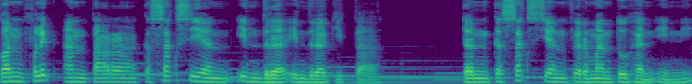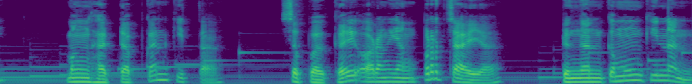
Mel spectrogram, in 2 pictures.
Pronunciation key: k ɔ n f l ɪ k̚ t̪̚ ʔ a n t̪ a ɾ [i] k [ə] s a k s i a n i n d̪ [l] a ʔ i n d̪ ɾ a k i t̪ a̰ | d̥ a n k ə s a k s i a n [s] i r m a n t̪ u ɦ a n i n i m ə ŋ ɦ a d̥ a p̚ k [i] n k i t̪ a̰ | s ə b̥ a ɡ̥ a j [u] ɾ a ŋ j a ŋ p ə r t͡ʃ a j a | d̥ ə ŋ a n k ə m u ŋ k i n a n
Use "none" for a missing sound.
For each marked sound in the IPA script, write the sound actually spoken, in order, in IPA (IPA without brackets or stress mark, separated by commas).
a, ə, ɾ, f, a, o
